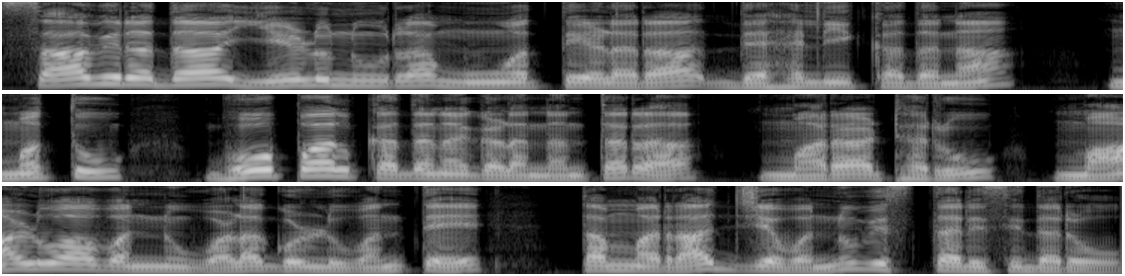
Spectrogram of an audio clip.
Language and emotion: Kannada, neutral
